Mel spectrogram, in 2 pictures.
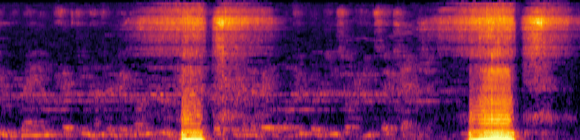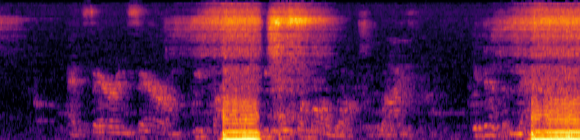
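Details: Loud, rough snores recur about every three seconds during a morning nap over faint background sound; ordinary snoring in sleep.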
